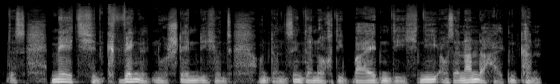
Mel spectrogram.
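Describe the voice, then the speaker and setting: A man's voice: low-pitched, normal speed, a little mellow, slightly rough, no room sound, clean studio sound. A man voicing a cold, self-absorbed mother who talks in a fussy, disdainful way.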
